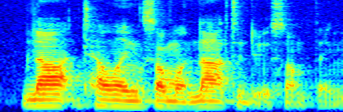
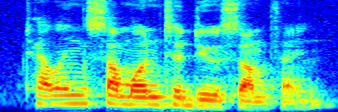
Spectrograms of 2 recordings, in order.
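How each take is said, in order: First: Not stressed and pulled down, the first word leaning hard. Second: Said in the usual way. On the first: Shown as a demonstration. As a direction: lean on "not" to flag the opposite. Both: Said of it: "this is the opposite here".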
